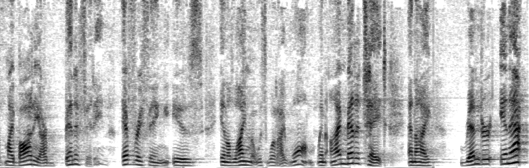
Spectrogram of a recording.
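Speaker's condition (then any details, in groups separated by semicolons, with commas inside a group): No condition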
